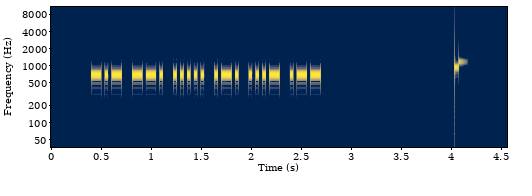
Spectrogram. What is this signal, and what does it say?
Morse code, heard as a keyed tone, about 34 wpm, 700 Hz. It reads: KG5RVW
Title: USA Call Signs - 4x Character Spacing - 35wpm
